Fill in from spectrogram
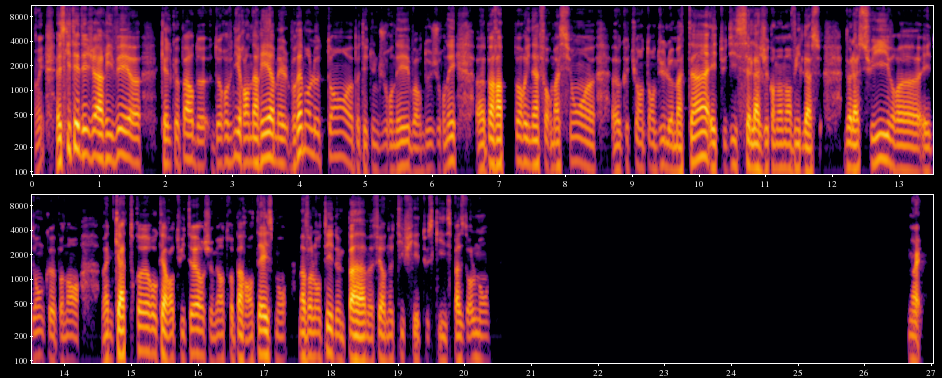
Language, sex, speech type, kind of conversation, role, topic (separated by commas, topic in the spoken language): French, male, conversation, podcast, host, Comment gères-tu les notifications envahissantes ?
